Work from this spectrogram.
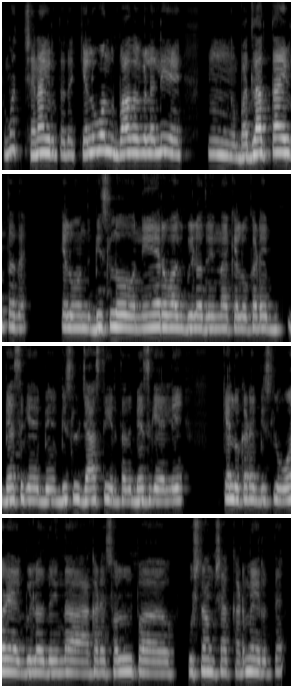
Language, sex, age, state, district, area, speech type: Kannada, male, 18-30, Karnataka, Kolar, rural, spontaneous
